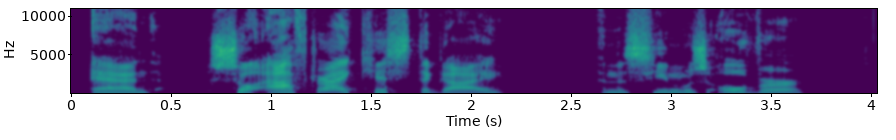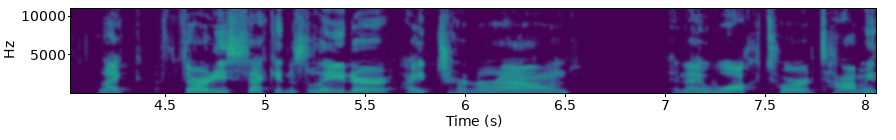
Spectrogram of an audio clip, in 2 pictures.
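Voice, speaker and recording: A man with a fairly high, gravelly voice hosts a loose comedic livestream. He rambles through stories and banter, blunt and profane, often needling whoever he is talking to. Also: a bit bright. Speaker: podcast livestream host.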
